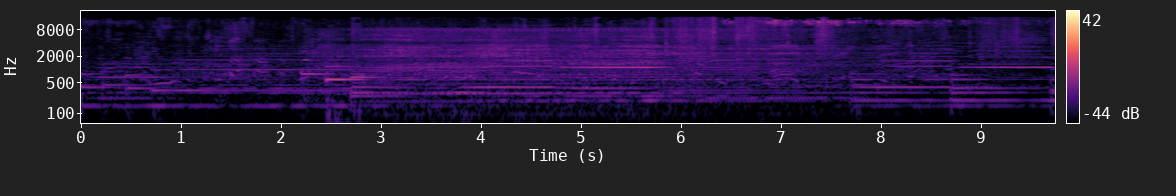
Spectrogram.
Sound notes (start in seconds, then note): 3.0 airplane buzzing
